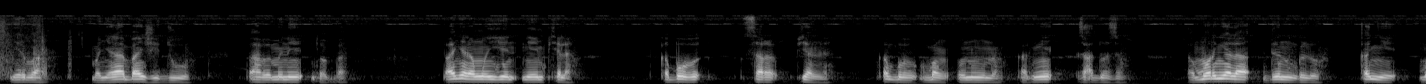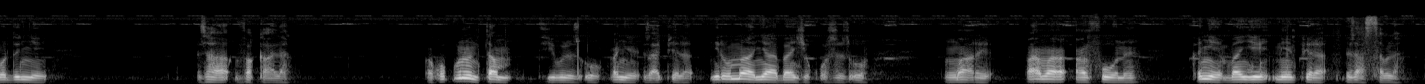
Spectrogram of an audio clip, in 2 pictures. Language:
Dagbani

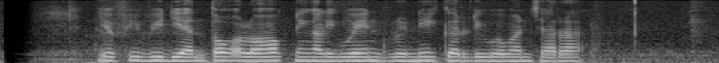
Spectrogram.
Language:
Sundanese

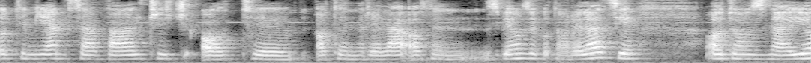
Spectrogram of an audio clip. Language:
Polish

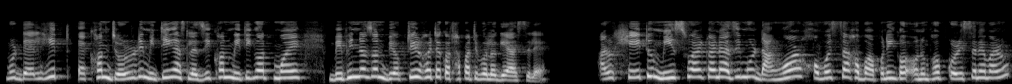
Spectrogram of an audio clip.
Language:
Assamese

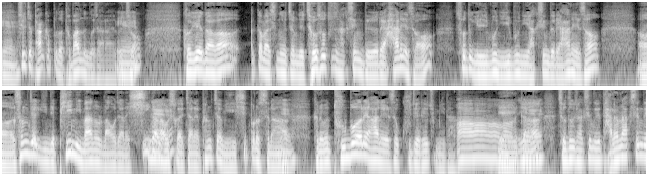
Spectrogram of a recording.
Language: Korean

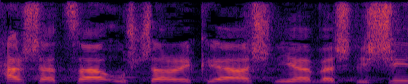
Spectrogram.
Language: Hebrew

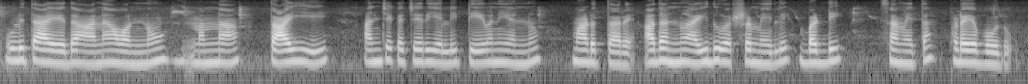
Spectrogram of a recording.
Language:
Kannada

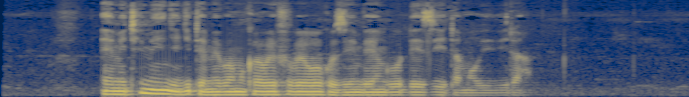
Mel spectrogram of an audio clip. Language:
Ganda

